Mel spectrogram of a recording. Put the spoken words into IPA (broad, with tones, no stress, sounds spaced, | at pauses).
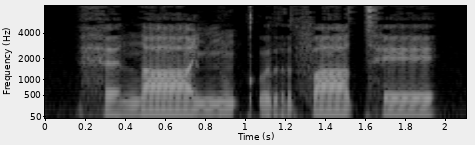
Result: h ɛ˨ n aː˦˨ ɲ ũ˨ kʼ ʊ˨ r f aː˦ tʰ e˦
